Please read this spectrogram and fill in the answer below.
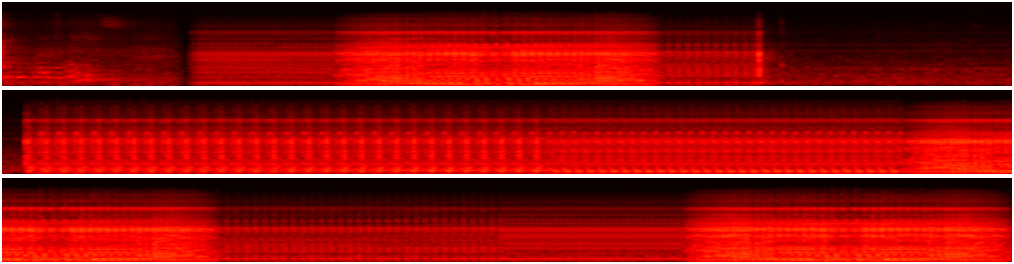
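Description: Two small loudspeakers, driven by an Arduino as mirror deflectors for a laser, buzz with their drive signal. The harsh, many-toned electronic buzz jumps to a new pitch and loudness every couple of seconds as the laser traces different shapes. It drops low for a moment about five seconds in, and pulses quickly for a few seconds after that.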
